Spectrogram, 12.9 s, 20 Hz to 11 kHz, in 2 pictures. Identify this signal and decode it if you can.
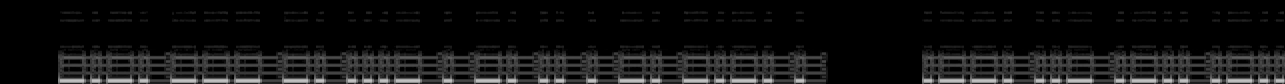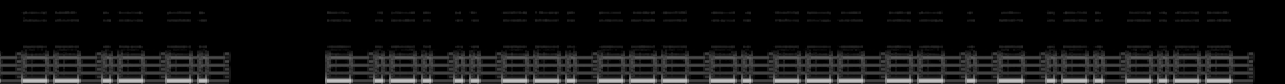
Morse code, heard as a keyed tone, about 30 wpm, 500 Hz. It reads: CONVENIENCE PULLMAN TRIGONOMETRY
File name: longwords-25wpm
